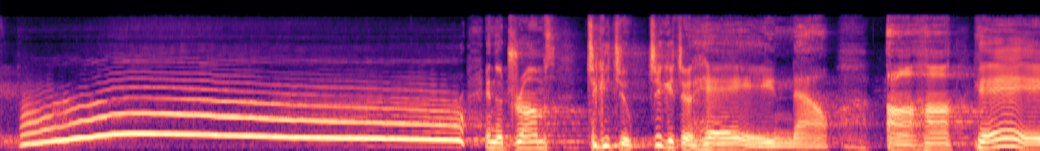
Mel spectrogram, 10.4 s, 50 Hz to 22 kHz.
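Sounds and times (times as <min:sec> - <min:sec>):
siren wailing opening a funk song: 0:00.1 - 0:04.7
speech: 0:04.8 - 0:10.4.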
